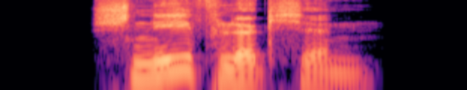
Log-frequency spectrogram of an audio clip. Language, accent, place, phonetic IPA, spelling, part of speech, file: German, Germany, Berlin, [ˈʃneːˌflœkçən], Schneeflöckchen, noun, De-Schneeflöckchen.ogg
- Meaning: diminutive of Schneeflocke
